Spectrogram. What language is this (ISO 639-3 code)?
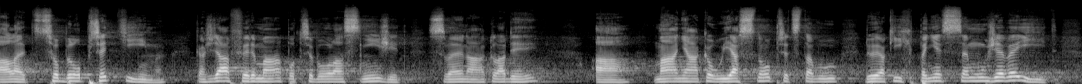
ces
